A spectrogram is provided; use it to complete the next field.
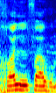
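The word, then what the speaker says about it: خَلْفَهُمْ: দেখুন এখানে বাংলা উচ্চারণটা খালফাহুম আছে যদিও, তবে খাল না বলে খল বলতে হবে, খলফাহুম, এটাই আরবি।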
